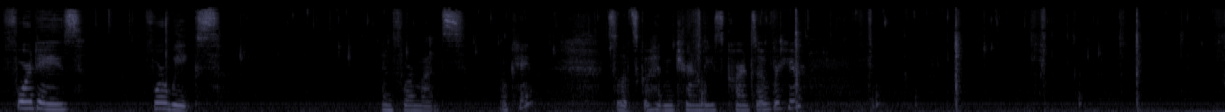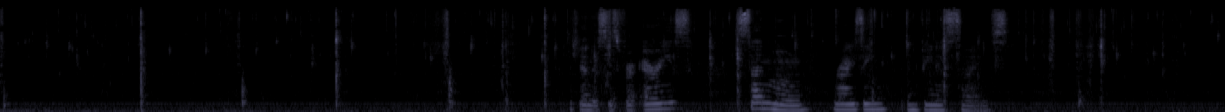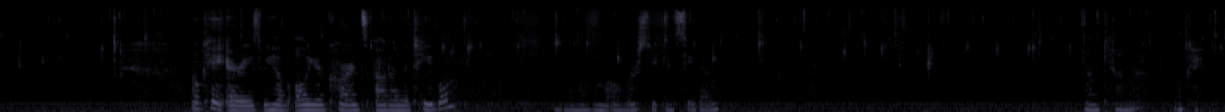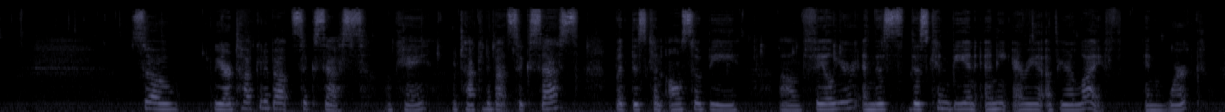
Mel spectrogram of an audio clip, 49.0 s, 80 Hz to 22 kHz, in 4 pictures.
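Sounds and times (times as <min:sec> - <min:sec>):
faint steady hum: 0:00.0 - 0:49.0.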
